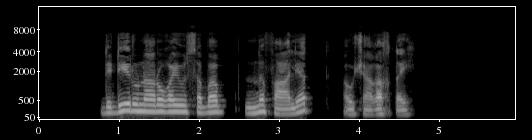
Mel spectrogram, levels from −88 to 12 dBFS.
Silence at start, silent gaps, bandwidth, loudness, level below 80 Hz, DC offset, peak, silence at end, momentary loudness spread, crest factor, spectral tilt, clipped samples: 0.8 s; 2.35-2.45 s, 2.52-2.57 s, 3.43-3.58 s, 3.64-3.80 s; 7.6 kHz; -31 LUFS; -76 dBFS; under 0.1%; -16 dBFS; 1.35 s; 12 LU; 16 dB; -7 dB/octave; under 0.1%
